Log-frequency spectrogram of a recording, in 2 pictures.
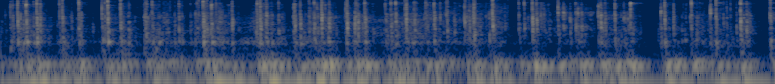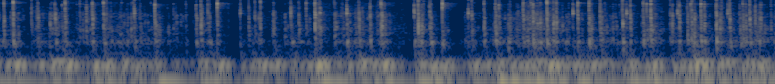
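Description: Long acrylic nails and fingertips type rapidly on the hollow plastic keys of a black plastic desktop computer keyboard. A fast, steady stream of sharp, bright clicks and clacks rises over a constant low hum.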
